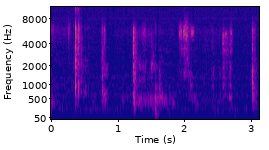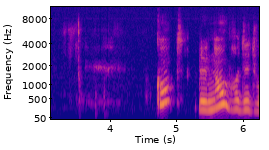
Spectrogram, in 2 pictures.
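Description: A card is slid and set down on a wooden table.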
